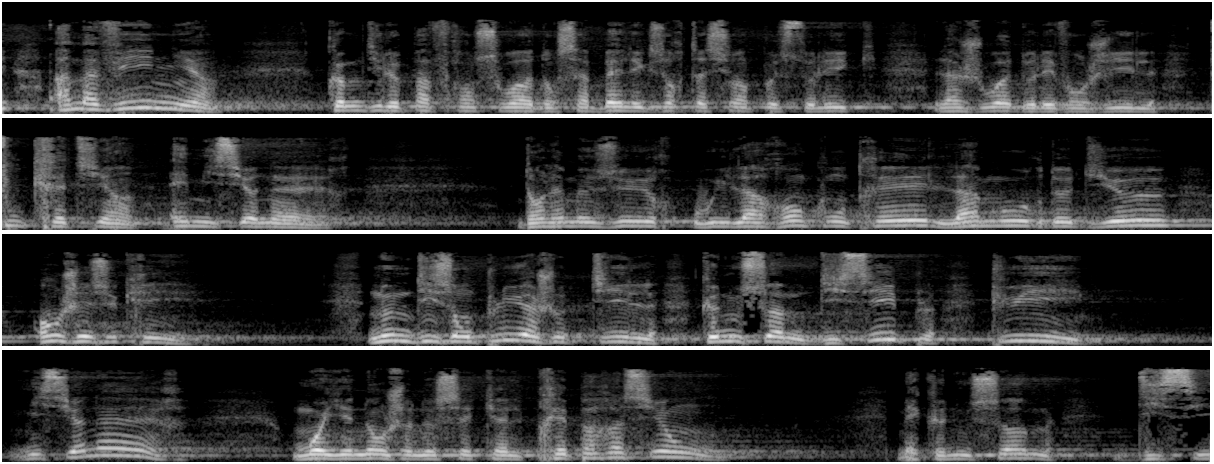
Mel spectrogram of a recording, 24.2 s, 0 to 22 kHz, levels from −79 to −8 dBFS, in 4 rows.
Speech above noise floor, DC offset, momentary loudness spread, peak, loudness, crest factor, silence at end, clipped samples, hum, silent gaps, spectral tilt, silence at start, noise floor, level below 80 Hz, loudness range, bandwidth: 27 dB; under 0.1%; 12 LU; -6 dBFS; -27 LUFS; 22 dB; 0 s; under 0.1%; none; none; -4 dB/octave; 0 s; -54 dBFS; -60 dBFS; 3 LU; 11.5 kHz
